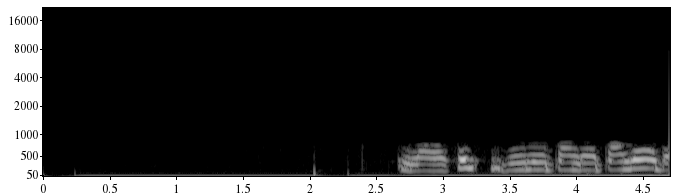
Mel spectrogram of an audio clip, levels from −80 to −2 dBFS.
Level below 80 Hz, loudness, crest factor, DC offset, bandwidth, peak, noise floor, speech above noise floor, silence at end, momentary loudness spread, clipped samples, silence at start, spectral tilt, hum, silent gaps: -66 dBFS; -35 LUFS; 20 dB; under 0.1%; 0.9 kHz; -18 dBFS; -78 dBFS; 44 dB; 0 s; 7 LU; under 0.1%; 0 s; -4.5 dB/octave; none; none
